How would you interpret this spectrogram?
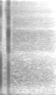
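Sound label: reverb walk, footsteps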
